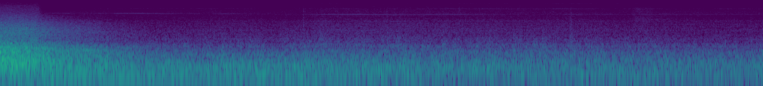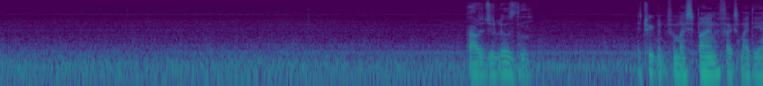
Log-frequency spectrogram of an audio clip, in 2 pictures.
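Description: A low steady hum drones inside an aircraft cabin.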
